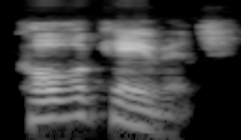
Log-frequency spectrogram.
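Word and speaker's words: Kowalkiewicz: carolina calvo kevich or because the w's are pronounced as v's and the and the ch is pronounced as a ch it's carolina kovalkavic okay and carolyn kovach yeah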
